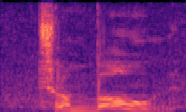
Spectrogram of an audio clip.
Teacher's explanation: Put the stress on the second syllable.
